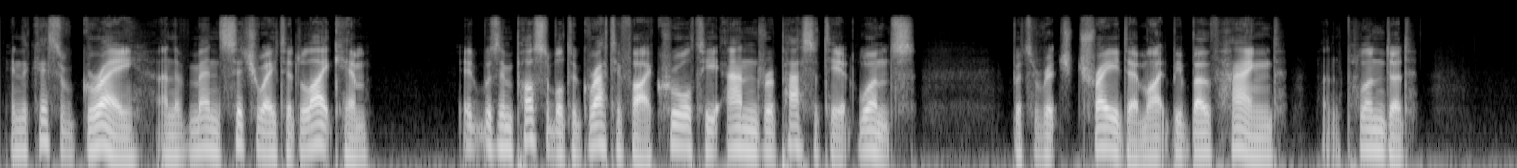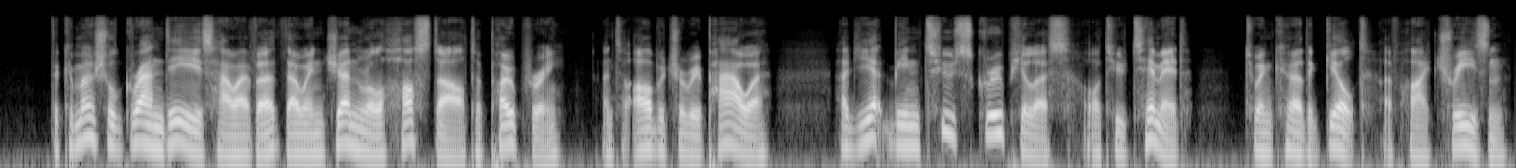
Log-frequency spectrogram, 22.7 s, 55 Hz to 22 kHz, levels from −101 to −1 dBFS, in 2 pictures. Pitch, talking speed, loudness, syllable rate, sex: 105 Hz, 160 wpm, -21 LUFS, 5.2 syllables/s, male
